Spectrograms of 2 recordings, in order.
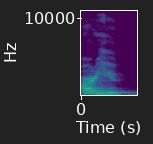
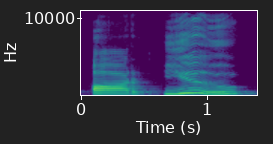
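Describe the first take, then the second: First: The words are said lightly and unstressed. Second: The words are said strongly and stressed. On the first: The speaker calls it right. "Like this, because it's something normal" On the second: The speaker calls it wrong. "I don't say, are you? Okay, is wrong"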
